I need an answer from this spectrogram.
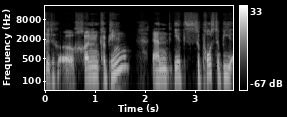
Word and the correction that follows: Grönköping: Yeah, Grönköping, or how we now pronounce it,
